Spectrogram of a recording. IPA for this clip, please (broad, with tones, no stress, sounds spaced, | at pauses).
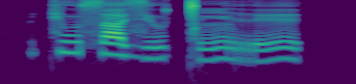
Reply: c u˥ s a˥˧ zʲ u˩˧˩ ǀ ĩ˩˧˩ r ɪ˩˧˩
